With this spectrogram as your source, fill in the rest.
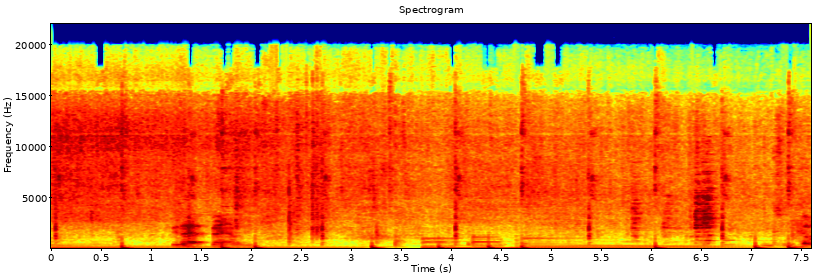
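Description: Salmon fillets frying in a pan for a healthy breakfast, a steady close sizzle with repeated sharp clinks and scrapes of a utensil as the pieces are flipped, while a person talks briefly.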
